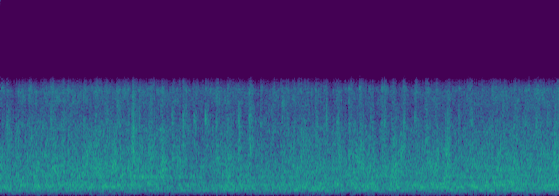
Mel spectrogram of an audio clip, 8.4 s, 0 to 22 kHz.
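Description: Steady running noise heard from inside the cab of an EN57 electric multiple unit moving at about 40 km/h: wheels rolling on the rails with the hum of the train's running gear and motors.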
